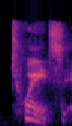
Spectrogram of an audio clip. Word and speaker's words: Thwaites: Ken Thwaites, am I getting Thwaites right, Ken? – Twaits, H is silent.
